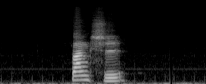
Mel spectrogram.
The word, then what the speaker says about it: FangShi: Fangxi, la manera correcta de pronunciarlo es Fangshi, Fangshi, Fangshi, Fangshi.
